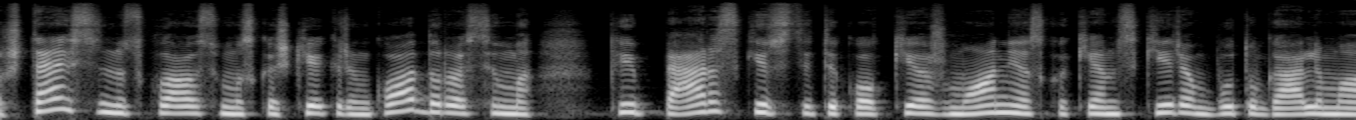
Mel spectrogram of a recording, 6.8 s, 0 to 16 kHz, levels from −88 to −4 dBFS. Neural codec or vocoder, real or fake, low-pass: autoencoder, 48 kHz, 32 numbers a frame, DAC-VAE, trained on Japanese speech; fake; 14.4 kHz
